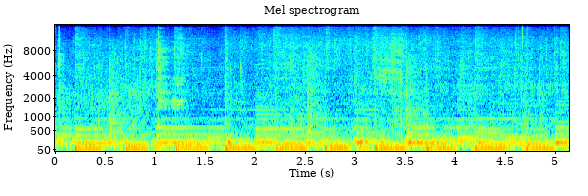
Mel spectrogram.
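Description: Chicken pieces deep frying in bubbling oil, a dense constant sizzle and crackle heard up close, with a low rhythmic hum or music running underneath throughout.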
